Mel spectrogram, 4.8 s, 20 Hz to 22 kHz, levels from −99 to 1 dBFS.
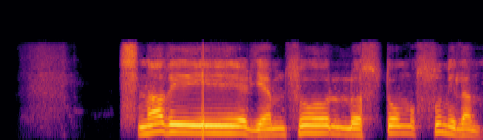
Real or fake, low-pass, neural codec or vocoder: fake; 7.2 kHz; codec, 24 kHz, 0.9 kbps, WavTokenizer, medium speech release version 1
